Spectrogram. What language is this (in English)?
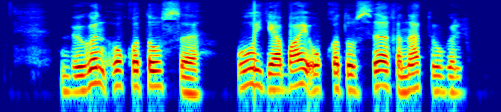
Bashkir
